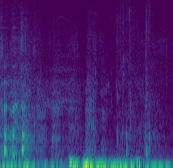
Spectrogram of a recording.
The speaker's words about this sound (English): Yep, sorry guys, just one second, I've got him being climbed on by a dog. Sorry, so you can stay there, if he calms down. He's not going to calm down.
